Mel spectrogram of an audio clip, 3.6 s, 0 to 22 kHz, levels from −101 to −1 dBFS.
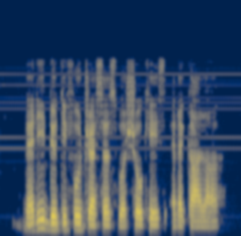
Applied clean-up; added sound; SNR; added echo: classical method spectral subtraction.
